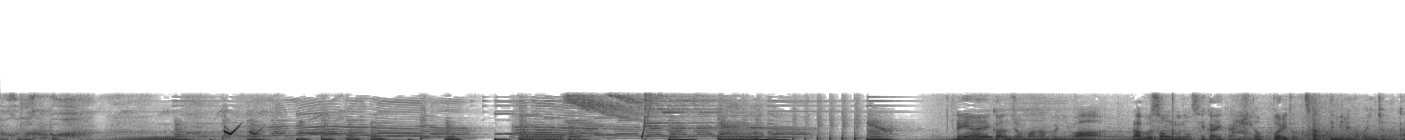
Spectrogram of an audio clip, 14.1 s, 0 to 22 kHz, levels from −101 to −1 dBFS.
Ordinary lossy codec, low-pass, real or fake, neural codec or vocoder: none; 7.2 kHz; real; none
